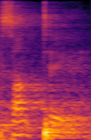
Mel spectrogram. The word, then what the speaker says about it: sancte: Should be sancte, sancte. So it would be veni, comma, sancte spiritus. So I spelled that wrong. S-A-N-C-T-E, long E, long E.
